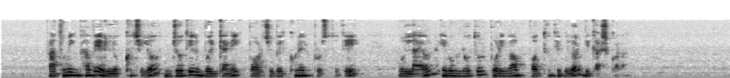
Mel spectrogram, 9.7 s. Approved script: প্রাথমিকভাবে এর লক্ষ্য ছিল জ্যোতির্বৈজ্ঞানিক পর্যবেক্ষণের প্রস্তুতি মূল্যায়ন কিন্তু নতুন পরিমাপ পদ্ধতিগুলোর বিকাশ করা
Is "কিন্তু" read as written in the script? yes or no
no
